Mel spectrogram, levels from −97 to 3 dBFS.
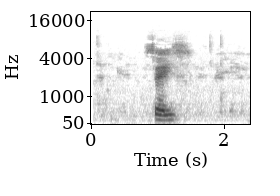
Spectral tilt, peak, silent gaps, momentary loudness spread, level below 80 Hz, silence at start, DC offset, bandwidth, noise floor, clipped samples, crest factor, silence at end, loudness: -3 dB/octave; -12 dBFS; none; 21 LU; -80 dBFS; 0.85 s; under 0.1%; 9.8 kHz; -67 dBFS; under 0.1%; 22 dB; 0.95 s; -28 LUFS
